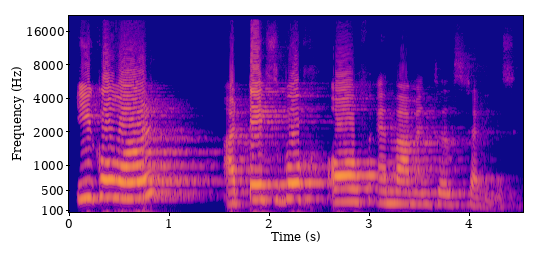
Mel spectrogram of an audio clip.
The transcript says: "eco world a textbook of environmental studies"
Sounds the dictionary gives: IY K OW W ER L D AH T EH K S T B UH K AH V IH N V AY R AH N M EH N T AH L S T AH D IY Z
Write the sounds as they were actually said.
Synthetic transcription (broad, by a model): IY K OW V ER D AH T EH K S T B UH K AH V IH N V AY AH M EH N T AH L S T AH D IY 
